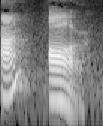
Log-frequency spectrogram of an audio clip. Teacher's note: Though it starts with H, but we are not pronouncing the sound of H.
